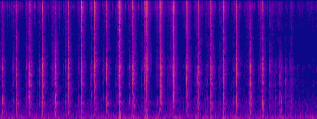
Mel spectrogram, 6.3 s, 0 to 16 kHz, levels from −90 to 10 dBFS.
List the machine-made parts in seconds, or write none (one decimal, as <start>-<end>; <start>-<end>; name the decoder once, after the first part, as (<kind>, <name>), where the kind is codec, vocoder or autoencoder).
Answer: 2.9-3.9 (vocoder, BigVGAN v2)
